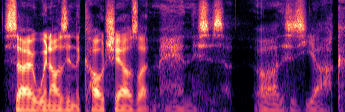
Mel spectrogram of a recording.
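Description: A man hosting a solo motivational podcast, talking emphatically and swearing casually, his voice worn hoarse. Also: fairly low pitch, steady tone, fast talker, dry recording, studio quality. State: losing his voice. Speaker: podcast host.

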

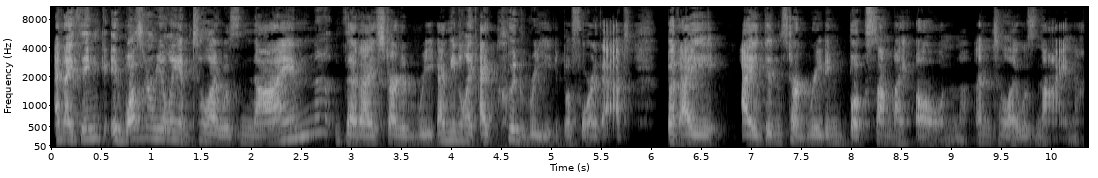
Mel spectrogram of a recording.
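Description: A young woman, a writer and critic, talking in a relaxed interview and pausing often with ums to find her words. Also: low-pitched. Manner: thoughtful, many ums and restarts. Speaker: podcast guest, author and critic. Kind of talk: casual interview conversation.

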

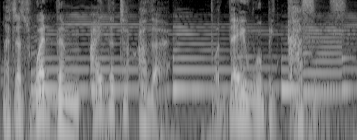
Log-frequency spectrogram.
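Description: A haughty old-world vizier. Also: male voice, mid-range voice, huge pitch swings, normal speed. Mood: scheming. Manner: imperious, scornful. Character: proud, haughty elder brother vizier. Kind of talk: radio drama acting. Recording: voice over loud music, from a distance.

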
